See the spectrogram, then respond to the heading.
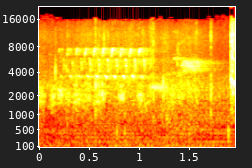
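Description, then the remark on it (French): A dense chorus of many birds, which return every year, calling at once, overlapping chirps and whistles filling the air continuously and fairly loudly, with a brief louder burst of noise at the very end. “Puis tu vois, les, oiseaux, le bruit, moi, ça me fait du bien.”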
